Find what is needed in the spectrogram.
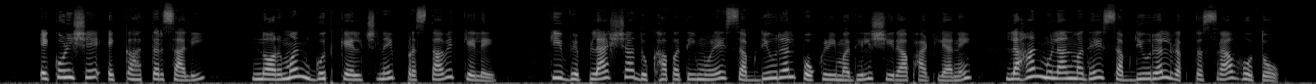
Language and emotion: Marathi, neutral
